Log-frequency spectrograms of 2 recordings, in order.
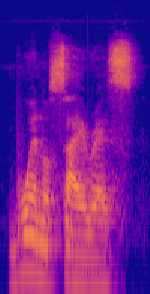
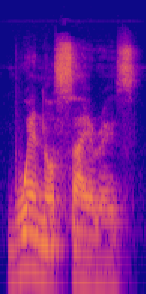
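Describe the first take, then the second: The two takes are said the same way.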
